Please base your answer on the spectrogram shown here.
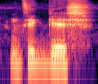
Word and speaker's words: জিজ্ঞেস: ফালা পুত্র পুত্র জিজ্ঞেস এখানে যুক্তবর্ণ হচ্ছে এই যে বর্গীয় জয় দুটি বর্ণ মিলে এটা হয় দুটি বর্ণ মানে দুটি অক্ষর মিলে এখানে রয়েছে বর্গীয় জ আর ইয় উচ্চারণটি হবে জিজ্ঞেস জিজ্ঞেস জেষ্ঠ এখানে হচ্ছে এই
